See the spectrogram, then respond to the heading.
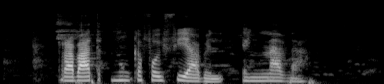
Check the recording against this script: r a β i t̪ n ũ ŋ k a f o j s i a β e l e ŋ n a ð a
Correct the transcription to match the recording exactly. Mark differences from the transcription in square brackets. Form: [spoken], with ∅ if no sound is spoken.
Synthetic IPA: r a β [a] t̪ n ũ ŋ k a f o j [f] i a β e l e ŋ n a ð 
